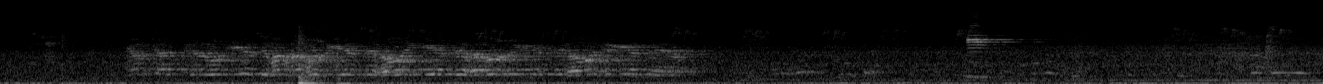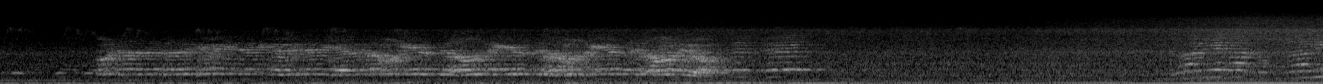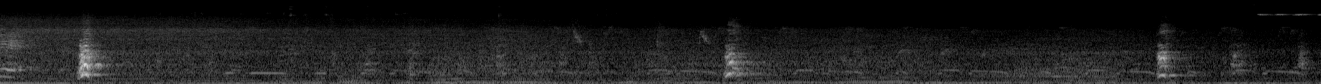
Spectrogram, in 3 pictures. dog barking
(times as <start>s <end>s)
27.2s 27.8s, 33.6s 34.2s, 38.0s 39.6s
